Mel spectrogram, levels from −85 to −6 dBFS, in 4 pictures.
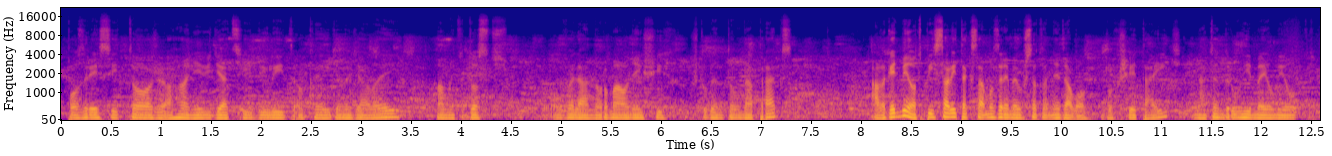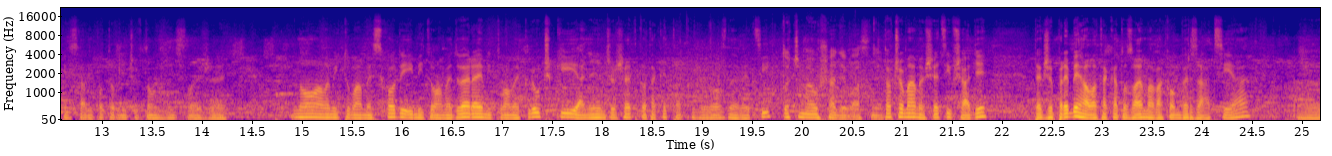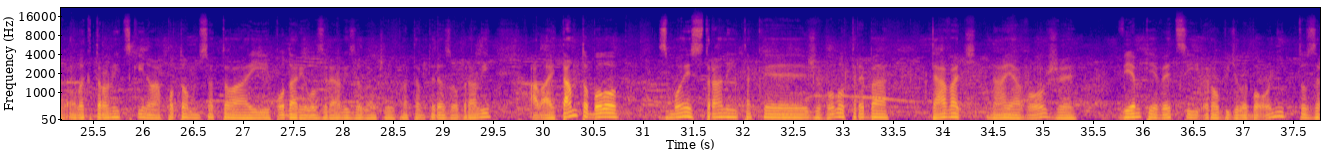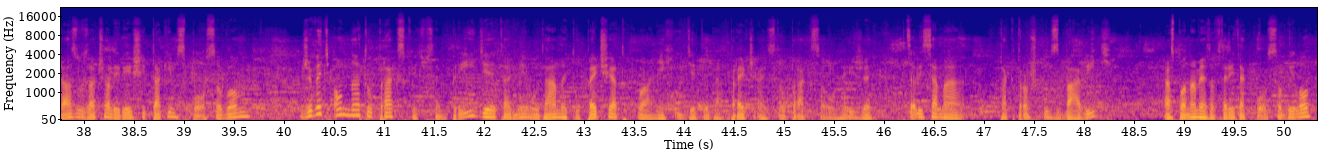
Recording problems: murmuring crowd; noticeable; throughout; 10 dB below the speech

